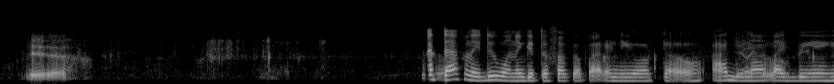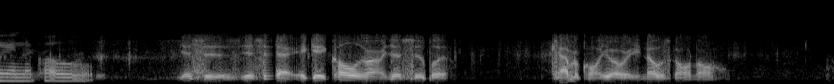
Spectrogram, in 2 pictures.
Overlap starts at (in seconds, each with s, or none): 7.3 s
